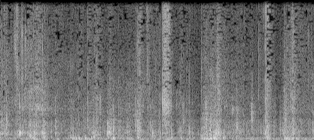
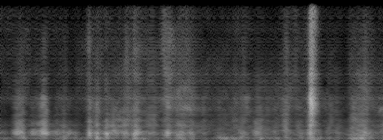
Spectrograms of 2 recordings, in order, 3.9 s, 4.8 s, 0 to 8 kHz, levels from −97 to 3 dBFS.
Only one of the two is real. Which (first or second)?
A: first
